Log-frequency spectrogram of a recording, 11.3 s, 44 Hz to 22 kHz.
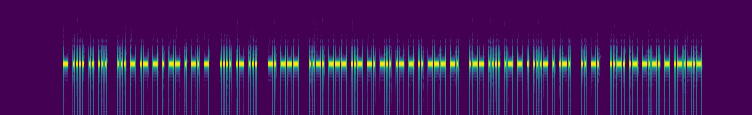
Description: Morse code, heard as a keyed tone, about 50 wpm, 700 Hz. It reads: THIS STATEMENT HAS NO FOUNDATION WHATEVER IN FACT.
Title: Sentences from Top 1200 Words 50wpm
